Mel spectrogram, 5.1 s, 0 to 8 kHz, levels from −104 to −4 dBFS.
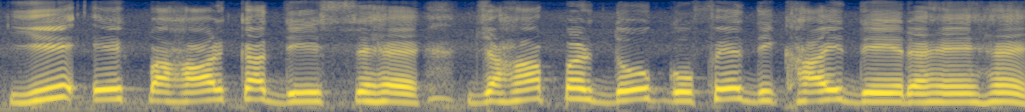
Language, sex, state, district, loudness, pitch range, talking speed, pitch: Hindi, male, Jharkhand, Ranchi, -10 LUFS, 195-240 Hz, 165 wpm, 205 Hz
